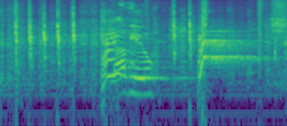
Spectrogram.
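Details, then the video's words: Foster dog Luca, described as very talkative, lets out a quick series of short yips, then a long quavering whine that slides downward and a second rising whine that levels off, with human voices nearby. "The MANY Sounds of Luca"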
